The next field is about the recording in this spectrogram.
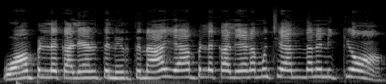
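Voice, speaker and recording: A woman's voice: very high voice, level tone, fairly quick, sharp tone. A woman voicing a kindly older village woman in a cartoon, reassuring in a Kanyakumari Tamil accent. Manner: soothing, reassuring.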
